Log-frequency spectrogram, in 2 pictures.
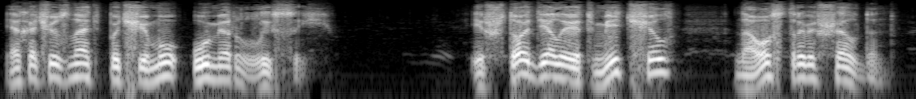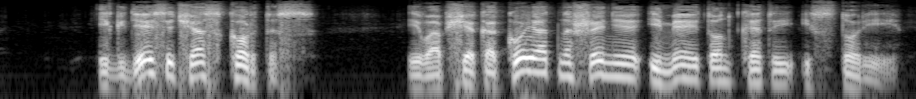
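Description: A man reading an audiobook, voicing a smug, sharp police detective who talks in a cool, mocking way. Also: mid-range voice, very animated, a little slow, no echo, voice pushed up, exaggerated voice. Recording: dull lo-fi audiobook recording.

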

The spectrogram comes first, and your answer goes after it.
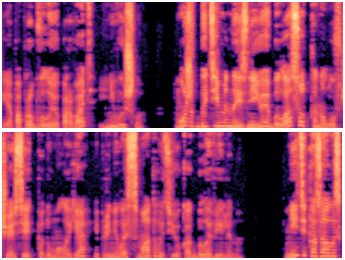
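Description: A woman reading a first-person story aloud, with expressive storytelling. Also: mid-range voice, dry recording. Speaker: narrator. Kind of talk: first-person audiobook narration.

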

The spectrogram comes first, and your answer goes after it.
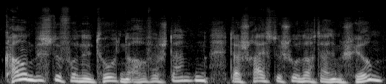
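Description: An actor playing a vain, pompous philosopher in a 1970s radio drama, lecturing and easily indignant. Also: male voice, mid-range voice, expressive, normal speed, warm tone, slightly rough, no echo. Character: vain, pompous old male Chinese philosopher.

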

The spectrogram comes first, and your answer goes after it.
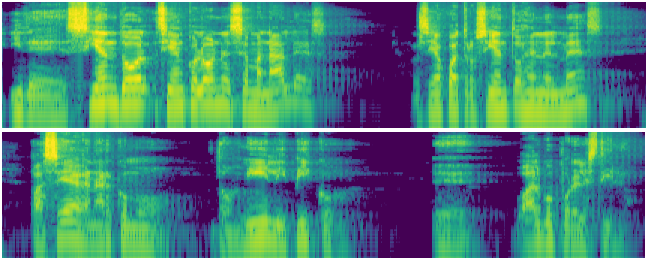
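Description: A man's voice: on the high side, measured pace, fairly bright tone. A man preaching a sermon as pastor in a church auditorium, telling stories in a conversational way and acting out the voices he quotes. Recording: long hall reverb from church auditorium.

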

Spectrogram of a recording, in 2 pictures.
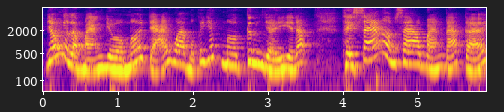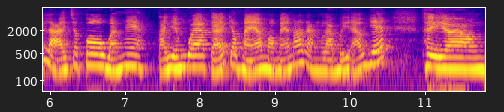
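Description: A woman's voice: fairly high pitch, lively intonation, normal speed. A woman with a Southern Vietnamese accent hosting a ghost story show, telling the tale in a chatty way and speaking straight to her listeners. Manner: chatty, addresses listeners directly. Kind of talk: casual spoken storytelling. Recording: roomy echo.

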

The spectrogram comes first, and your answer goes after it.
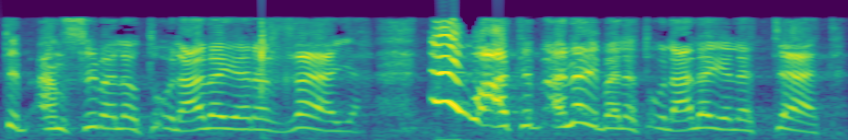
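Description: A man's voice: extremely high pitch, fairly bright tone. A man playing a nosy, fussy Egyptian housewife who talks nonstop, in an old radio comedy sketch with an Egyptian accent. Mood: rattling chatter. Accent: Egyptian Arabic. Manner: rapid, rambling, scolding nonstop talk. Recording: dull archive radio recording.

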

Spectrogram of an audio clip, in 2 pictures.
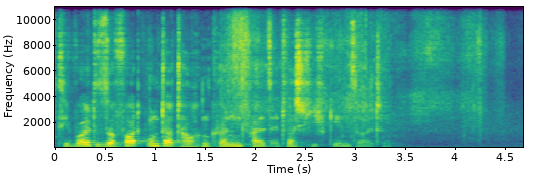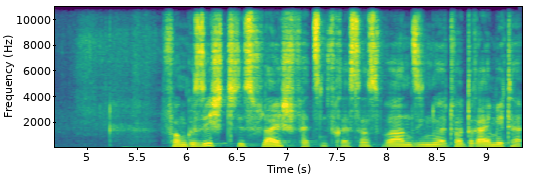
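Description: A man reading a children's storybook aloud, slowly and expressively. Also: medium pitch. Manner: slow, careful, expressive. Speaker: reader.

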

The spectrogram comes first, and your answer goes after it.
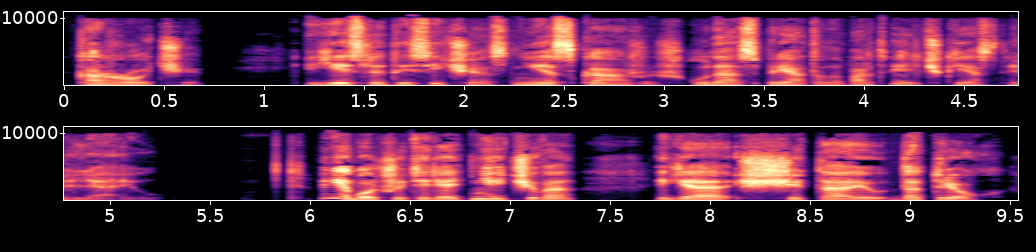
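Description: A woman's voice: deep voice, very animated, unhurried, dry recording, heavily acted. A woman reading an audiobook and voicing a crude, threatening male gangster who speaks bluntly in slang. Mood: menacing.

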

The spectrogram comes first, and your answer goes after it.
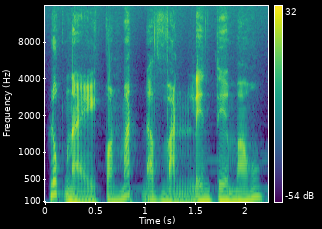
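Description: Low-voiced man telling a ghost story. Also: huge pitch swings, moderate pace, dark tone. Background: faint background music.

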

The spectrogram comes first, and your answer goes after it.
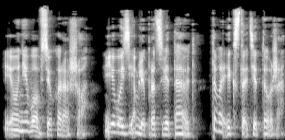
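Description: A gentle male god speaks softly and hesitantly, with a slightly gravelly edge, as a woman reads him aloud. His reassurances come measured and cautious, like a calm deity in an audiobook. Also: fairly low pitch, exaggerated voice.

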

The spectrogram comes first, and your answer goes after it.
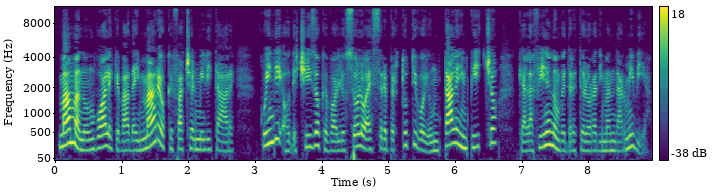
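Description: A woman's voice: on the low side, expressive, a little fast, sharp tone, no room sound. A woman voicing a sulky, teasing younger brother. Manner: mocking, sulky. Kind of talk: audiobook reading.

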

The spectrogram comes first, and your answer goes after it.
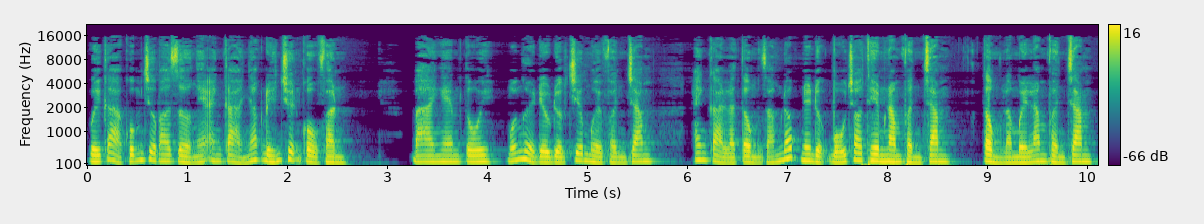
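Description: A woman reading a story voices a smooth, falsely friendly young man who schemes against his family. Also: sits low, dark tone.

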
